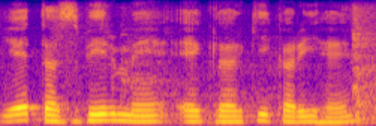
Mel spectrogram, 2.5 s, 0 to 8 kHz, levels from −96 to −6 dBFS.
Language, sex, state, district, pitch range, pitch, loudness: Hindi, male, Arunachal Pradesh, Lower Dibang Valley, 125-145 Hz, 130 Hz, -17 LUFS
